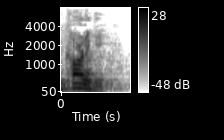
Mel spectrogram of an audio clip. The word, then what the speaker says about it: Carnegie: Andrew Carnegie made a fabulous fortune. I know you hear his name pronounced Carnegie now, and I guess that's a correction of the old pronunciation, but I'm stuck with the old pronunciation.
